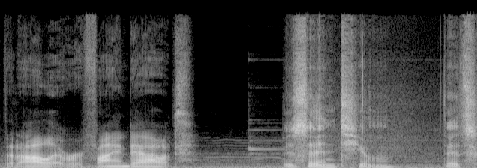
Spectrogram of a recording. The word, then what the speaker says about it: Byzantium: automated there not that i'll ever find out byzantium that's how you pronounce it in english it's for the story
